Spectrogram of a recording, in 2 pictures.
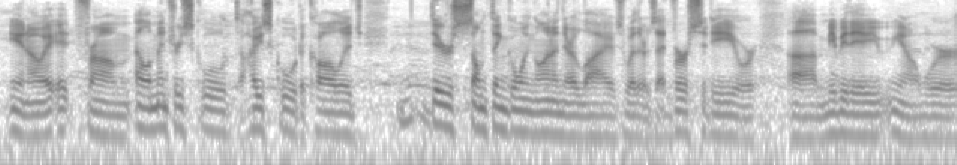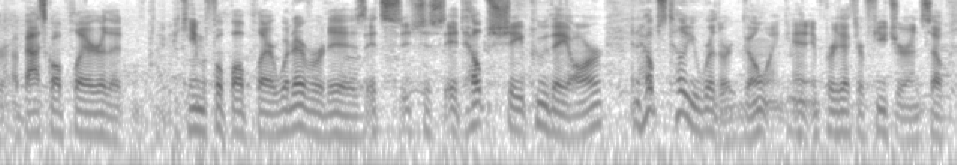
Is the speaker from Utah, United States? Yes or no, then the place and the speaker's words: no; Ohio, United States; I'm an Ohio guy. I grew up in Northeast Ohio, and when the Browns came back in '99, I was probably 13 years old.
